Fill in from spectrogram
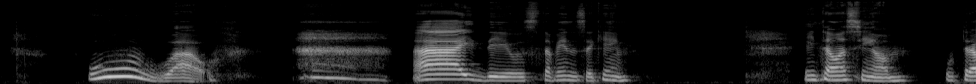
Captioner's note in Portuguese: suspirando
